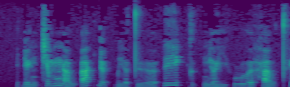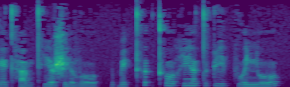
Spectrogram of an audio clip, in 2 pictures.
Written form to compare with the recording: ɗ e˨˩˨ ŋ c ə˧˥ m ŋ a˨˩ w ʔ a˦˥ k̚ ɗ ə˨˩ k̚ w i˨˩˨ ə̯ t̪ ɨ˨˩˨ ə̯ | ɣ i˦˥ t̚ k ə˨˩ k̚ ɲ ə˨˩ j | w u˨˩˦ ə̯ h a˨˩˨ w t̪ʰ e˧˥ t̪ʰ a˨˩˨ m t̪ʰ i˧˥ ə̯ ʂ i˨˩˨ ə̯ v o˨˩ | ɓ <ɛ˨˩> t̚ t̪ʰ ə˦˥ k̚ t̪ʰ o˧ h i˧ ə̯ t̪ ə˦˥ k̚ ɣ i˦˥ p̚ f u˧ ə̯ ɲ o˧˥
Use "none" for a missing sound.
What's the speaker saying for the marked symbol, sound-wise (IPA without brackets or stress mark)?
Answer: e˨˩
